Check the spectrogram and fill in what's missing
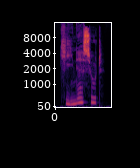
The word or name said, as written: kinasut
